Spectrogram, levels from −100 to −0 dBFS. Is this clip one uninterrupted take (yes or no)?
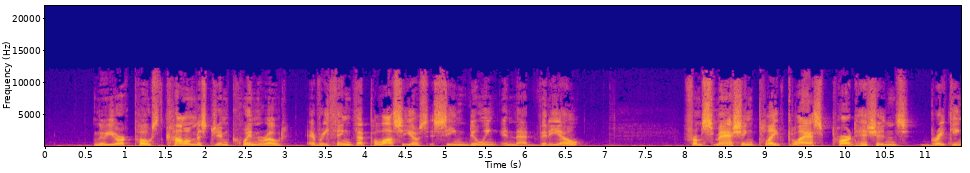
yes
